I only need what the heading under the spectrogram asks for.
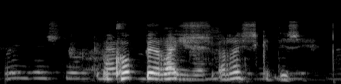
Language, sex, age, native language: Icelandic, male, 10, Icelandic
